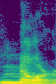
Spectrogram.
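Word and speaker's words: Millar: Moromi says he's clarified he's pronounced Miller.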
